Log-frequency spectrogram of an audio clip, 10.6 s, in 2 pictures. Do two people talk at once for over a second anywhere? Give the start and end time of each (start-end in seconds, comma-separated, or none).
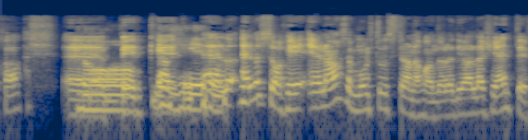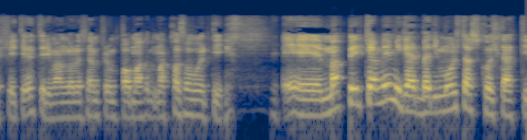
0.7-2.3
